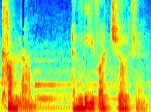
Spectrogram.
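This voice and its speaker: Actor doing a stern new king, measured n commanding, slow tragedy delivery w music under it. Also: mid-range voice, lightly acted. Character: stern, composed new ruler, firm but measured. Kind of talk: classical tragedy dramatic reading.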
